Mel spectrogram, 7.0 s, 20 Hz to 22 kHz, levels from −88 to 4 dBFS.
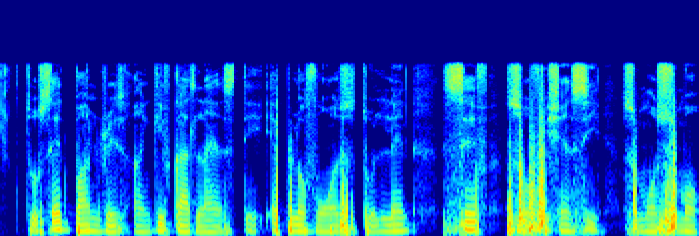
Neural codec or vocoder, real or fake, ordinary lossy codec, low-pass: none; real; none; 7.2 kHz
